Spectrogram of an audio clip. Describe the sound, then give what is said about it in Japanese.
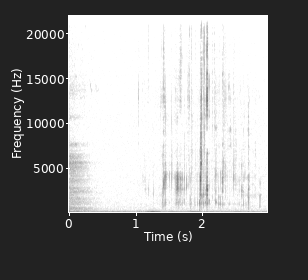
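Leftover lotion on hands makes soft, wet, squishing and slick rubbing sounds in a close ASMR recording. Quiet at first, they become a few louder moist squelches partway through. “今ね、さっきのローションの残りが、”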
